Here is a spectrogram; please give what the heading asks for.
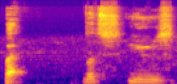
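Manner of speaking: ordinary talk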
